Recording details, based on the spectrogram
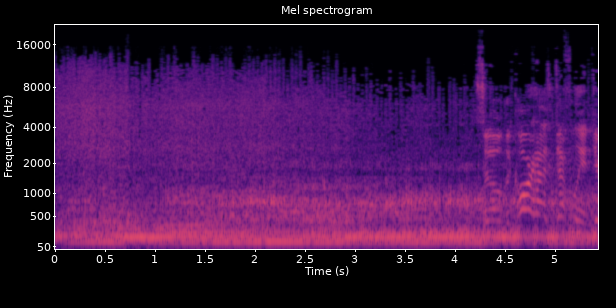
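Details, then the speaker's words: Turbo Supra idling with a failed air-fuel ratio sensor giving erratic readings: steady low idle with a faint uneven lope, revs wandering; owner thinks it is hunting because the sensor isn't working, and it is smoking a little. "little lope to it now um i think the car is reading all over the place it sounds good don't get me wrong it has a bad sound to it because i think it's hunting so much to try and find out where it needs to be"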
